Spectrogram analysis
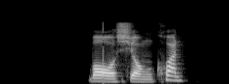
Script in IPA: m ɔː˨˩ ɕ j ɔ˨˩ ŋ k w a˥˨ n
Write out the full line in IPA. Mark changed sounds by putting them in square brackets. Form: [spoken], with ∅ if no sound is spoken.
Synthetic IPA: [b] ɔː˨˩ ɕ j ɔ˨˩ ŋ [kʰ] w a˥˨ n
